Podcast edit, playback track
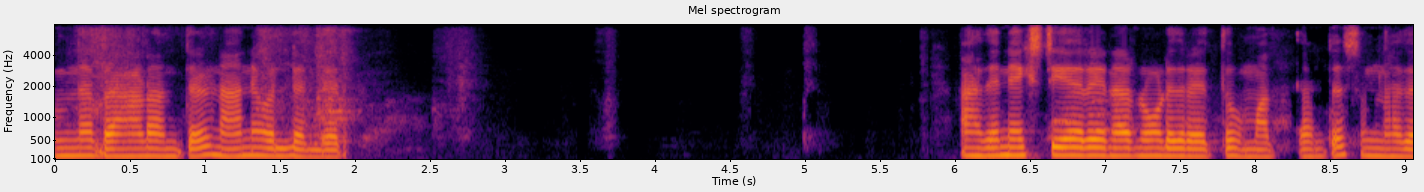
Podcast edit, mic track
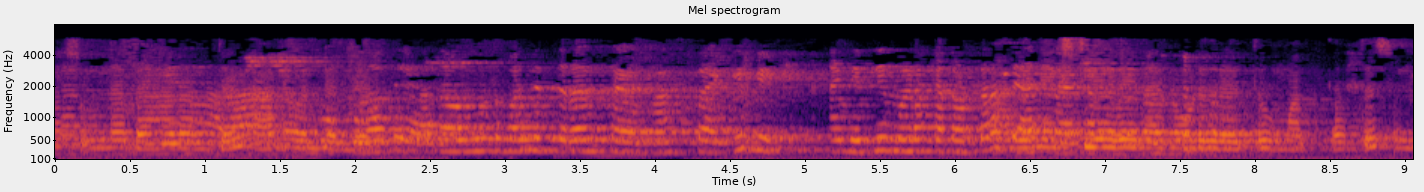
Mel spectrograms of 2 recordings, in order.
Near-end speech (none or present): present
